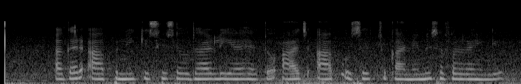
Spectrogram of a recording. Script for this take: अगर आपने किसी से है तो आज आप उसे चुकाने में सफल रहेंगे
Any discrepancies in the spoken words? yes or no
yes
